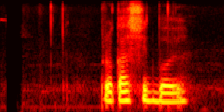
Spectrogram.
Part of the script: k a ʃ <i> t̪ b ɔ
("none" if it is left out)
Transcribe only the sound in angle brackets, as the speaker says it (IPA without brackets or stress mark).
i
